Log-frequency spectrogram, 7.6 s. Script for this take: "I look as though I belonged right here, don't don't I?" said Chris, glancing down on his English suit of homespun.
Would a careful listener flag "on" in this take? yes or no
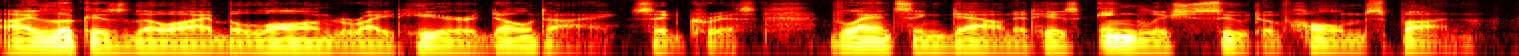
yes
